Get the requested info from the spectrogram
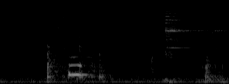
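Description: Small plastic toy pieces being handled and set down: a light click about half a second in and a brief clink near the end, over a low steady hum.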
